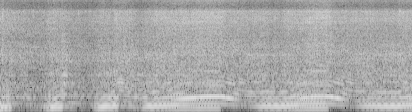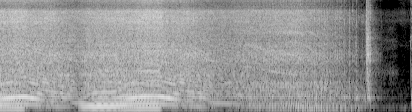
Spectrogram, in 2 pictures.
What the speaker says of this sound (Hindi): तो मैं एक्सीलेटर ज़्यादा ले रहा हूँ।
